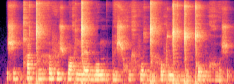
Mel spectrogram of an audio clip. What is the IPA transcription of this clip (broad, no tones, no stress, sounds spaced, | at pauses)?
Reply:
ʃ ɛ̤ p qʰ ʏ ǀ ə̤ h ə f ʏ ʃ p ɒ x ŋ͡ǀ ɛ b o ŋ ə̤ p ɛ̤ ʃ χʷ ɛ̤ x f o ɡ͡ǀ ə̤ h ɔ xʷ ŋ͡ǀ ɔ̤ ɡ͡ǀ ʏ ǀ o b o̤ x ɔ̤ ʃ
